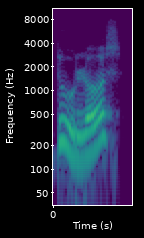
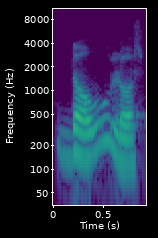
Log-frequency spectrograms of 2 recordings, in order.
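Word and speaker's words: δοῦλος: Si la combinación Omicron Y se lee dulos, una transliteración fonética debe escribir más bien D, U, L, O, S, porque en griego no suena doulos, suena dulos, ¿ok?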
